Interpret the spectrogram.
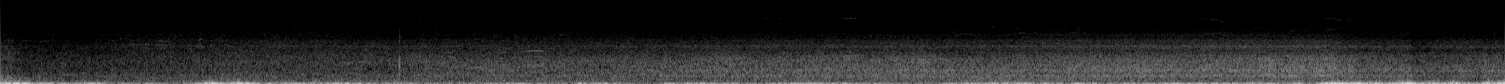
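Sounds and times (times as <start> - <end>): distant train wheels on rail: 0.0 - 15.0.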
